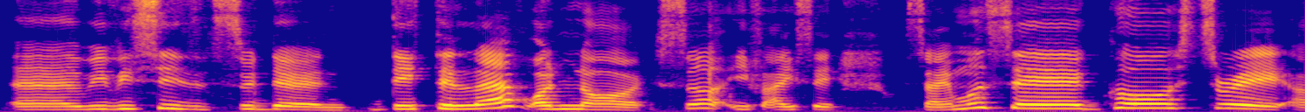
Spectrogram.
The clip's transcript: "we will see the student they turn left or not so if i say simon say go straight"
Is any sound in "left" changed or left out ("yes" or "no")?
yes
